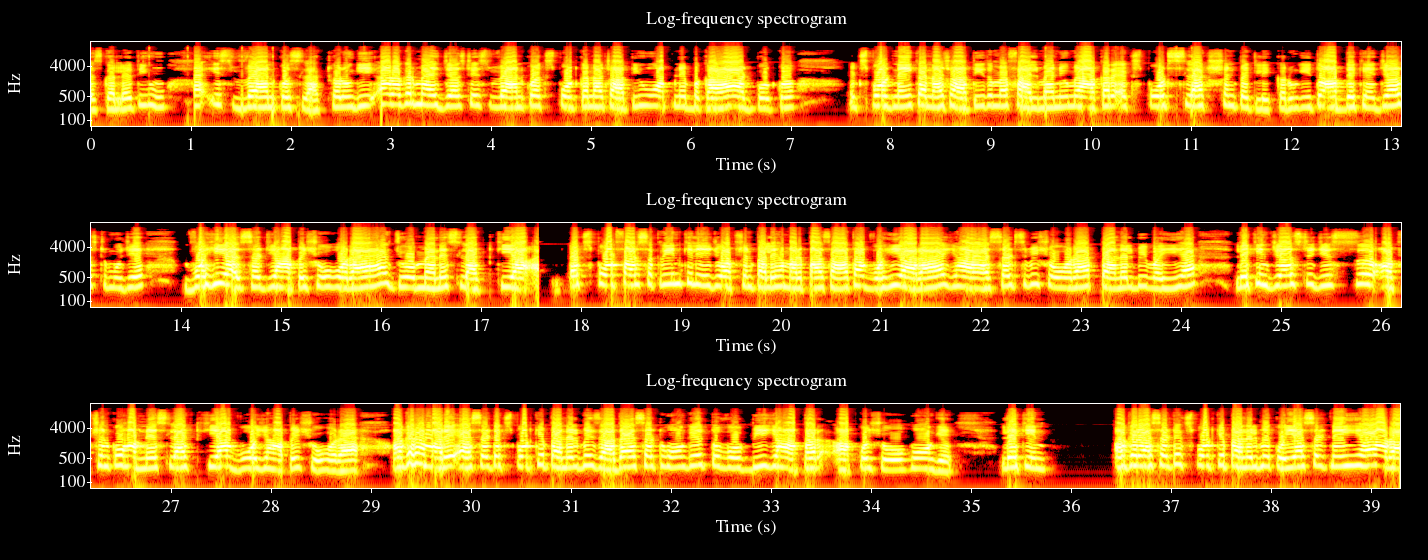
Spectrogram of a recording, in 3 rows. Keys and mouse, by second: 9.2 click.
